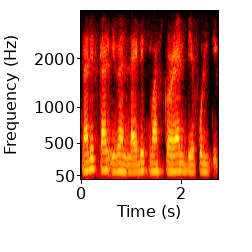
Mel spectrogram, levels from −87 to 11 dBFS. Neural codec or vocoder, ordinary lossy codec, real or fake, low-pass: none; Opus, 16 kbps; real; 3.6 kHz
